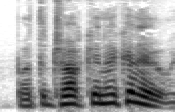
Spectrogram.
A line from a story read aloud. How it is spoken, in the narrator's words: cried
